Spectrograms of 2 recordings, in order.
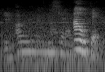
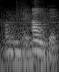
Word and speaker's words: aunque: My second one is 2 syllables. The QUE is ke. Aunque. Aunque. Okay, aunque.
